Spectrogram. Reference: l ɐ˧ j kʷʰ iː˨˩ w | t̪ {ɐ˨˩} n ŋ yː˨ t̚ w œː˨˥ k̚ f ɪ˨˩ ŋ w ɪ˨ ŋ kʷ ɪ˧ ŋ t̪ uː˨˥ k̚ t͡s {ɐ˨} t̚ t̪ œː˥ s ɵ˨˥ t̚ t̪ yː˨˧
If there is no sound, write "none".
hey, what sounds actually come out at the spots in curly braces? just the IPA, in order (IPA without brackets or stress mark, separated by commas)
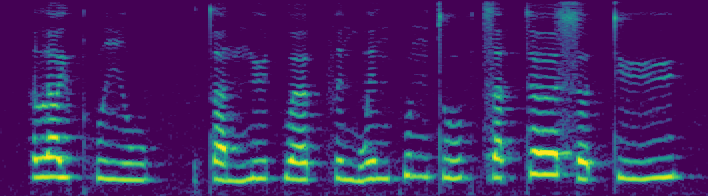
ɐ˨˩, ɐ˨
